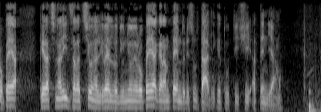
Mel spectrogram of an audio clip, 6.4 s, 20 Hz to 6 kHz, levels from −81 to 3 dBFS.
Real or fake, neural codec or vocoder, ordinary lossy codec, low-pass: real; none; none; 5.4 kHz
